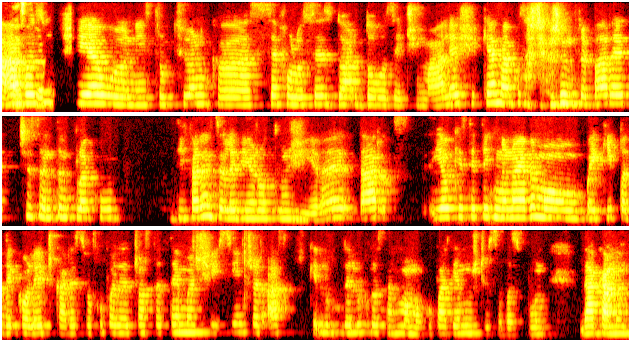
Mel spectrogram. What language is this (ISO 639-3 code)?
ron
